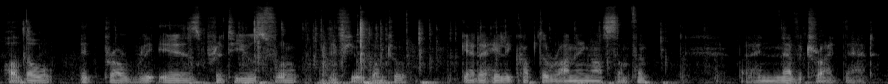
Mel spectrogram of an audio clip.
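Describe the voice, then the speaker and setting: A man's voice: low-pitched, completely flat delivery, moderate pace, gravelly, a little hiss or hum. A man with a German accent streaming a survival game, chatting easily with viewers and thinking aloud as he plays. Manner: easygoing, thinks aloud, reacts to the game while talking to chat. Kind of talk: live gameplay commentary, chatting with viewers.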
